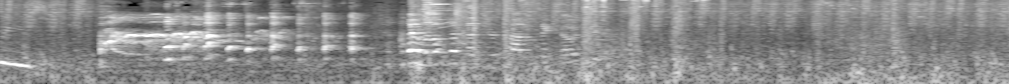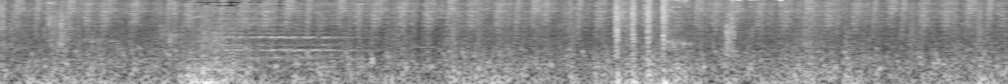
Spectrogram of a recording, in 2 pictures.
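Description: Quick sword slashes and hits sound from a video game.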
